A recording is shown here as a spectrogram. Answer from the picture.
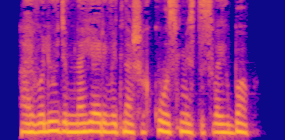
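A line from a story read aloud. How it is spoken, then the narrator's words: Grumbling mutter. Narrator (Russian): буркнул Эльдьярн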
